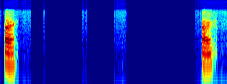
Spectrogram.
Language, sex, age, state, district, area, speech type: Assamese, male, 18-30, Assam, Lakhimpur, rural, conversation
